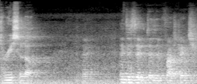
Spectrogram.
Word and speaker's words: Reescano: I'm going to say it right now, so hopefully stop it. It's Reescano.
